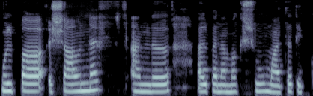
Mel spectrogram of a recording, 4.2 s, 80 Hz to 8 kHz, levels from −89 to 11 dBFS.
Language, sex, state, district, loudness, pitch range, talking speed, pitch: Tulu, female, Karnataka, Dakshina Kannada, -17 LUFS, 220-240 Hz, 100 wpm, 230 Hz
